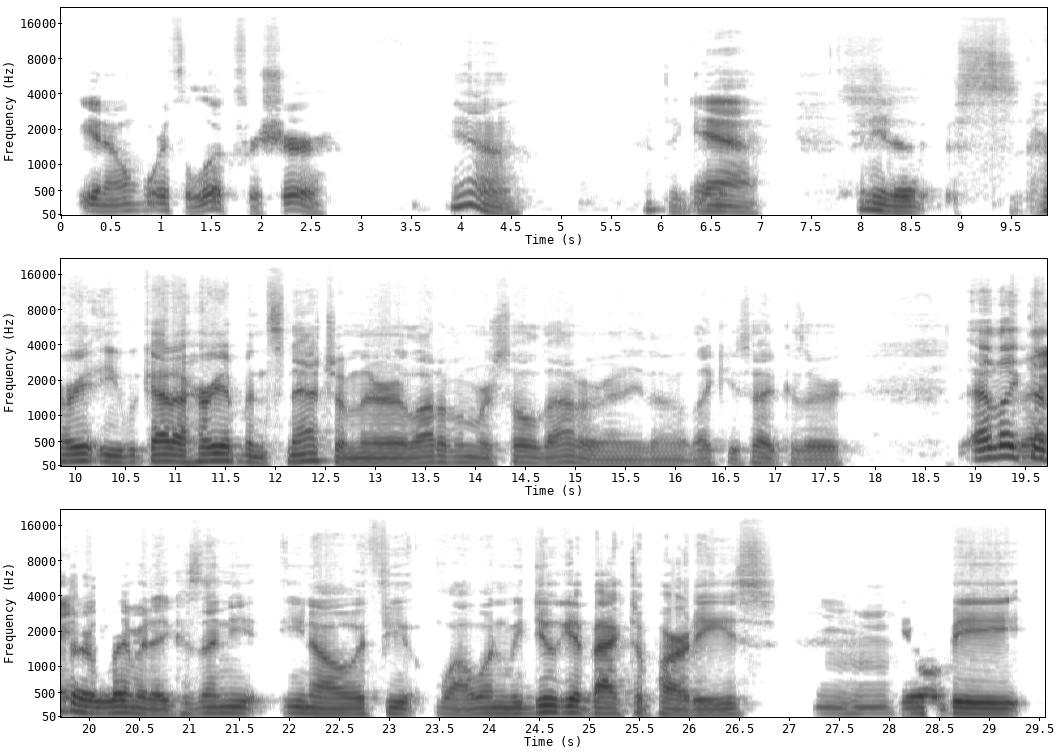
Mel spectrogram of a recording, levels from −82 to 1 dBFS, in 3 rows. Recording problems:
wrong speed, natural pitch; too slow; 0.5 times normal speed

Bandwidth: 18 kHz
